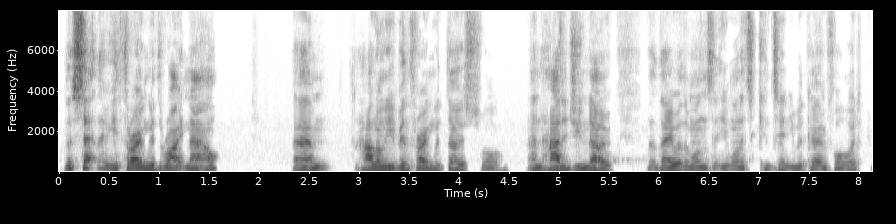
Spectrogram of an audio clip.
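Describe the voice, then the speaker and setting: A man's voice: on the low side, fast. A man from the UK hosting a live darts stream from his home studio shed, chatty and jokey, reading out comments from viewers. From United Kingdom. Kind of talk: casual chat.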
